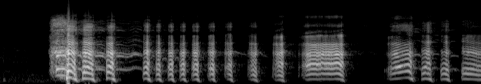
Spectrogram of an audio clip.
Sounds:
Laughter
